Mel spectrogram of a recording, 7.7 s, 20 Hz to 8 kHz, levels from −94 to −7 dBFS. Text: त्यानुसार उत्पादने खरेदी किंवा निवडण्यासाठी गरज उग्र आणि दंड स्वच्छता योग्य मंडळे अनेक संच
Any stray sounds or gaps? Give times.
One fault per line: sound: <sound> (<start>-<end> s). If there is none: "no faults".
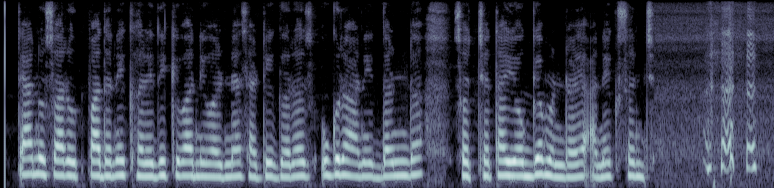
sound: laugh (7.0-7.6 s)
